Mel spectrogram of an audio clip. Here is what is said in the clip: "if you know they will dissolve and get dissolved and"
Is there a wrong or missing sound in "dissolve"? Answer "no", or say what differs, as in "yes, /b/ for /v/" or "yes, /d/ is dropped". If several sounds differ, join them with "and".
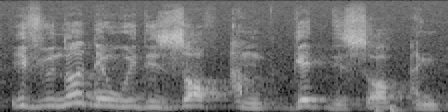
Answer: yes, /l/ is dropped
